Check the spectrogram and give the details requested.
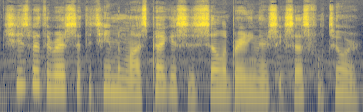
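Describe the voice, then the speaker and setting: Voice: medium pitch, quick pace, creaky, faint music behind, pitched above the performer's own voice, lightly acted. A narrator voicing a gracious, studious young mare in a storybook reading. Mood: pleasant, gracious.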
